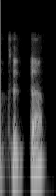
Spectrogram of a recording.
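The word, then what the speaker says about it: θ: se rían se llama teta vamos a ver que esta letra griega que se llama teta y se escribe con h de es el ángulo de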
